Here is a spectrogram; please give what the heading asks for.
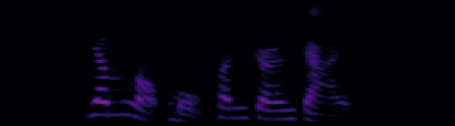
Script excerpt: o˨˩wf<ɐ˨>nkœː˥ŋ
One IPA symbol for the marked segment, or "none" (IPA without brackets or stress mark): ɐ˥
